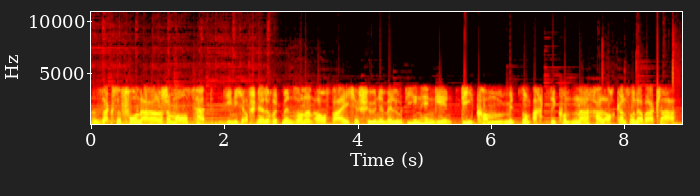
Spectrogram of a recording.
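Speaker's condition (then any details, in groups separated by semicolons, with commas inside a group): No condition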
